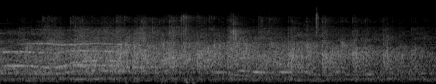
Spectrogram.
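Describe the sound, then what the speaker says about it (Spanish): A congress audience in a large hall applauds for a volunteer who raised his hand, a sustained, even wash of clapping with a voice over it at the start. "Un aplauso para el enamorado."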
